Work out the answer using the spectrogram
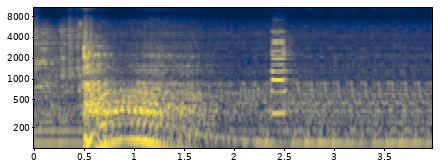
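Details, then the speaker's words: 2007 Dodge Magnum SRT8 V8, GoPro mounted at the rear by the exhaust. It restarts with a sharp bark, then settles into a deep, even exhaust burble at idle; sounds healthy. "All right, so I have it on the back now. I'll turn it off, start it up, and then you guys kind of hear the exhaust, all right?"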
